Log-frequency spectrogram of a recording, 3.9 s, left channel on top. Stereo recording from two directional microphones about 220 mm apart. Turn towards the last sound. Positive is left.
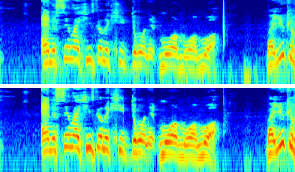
turn(degrees=-40)  # may be behind; listen again after turning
